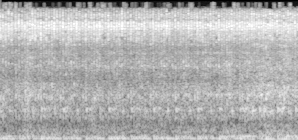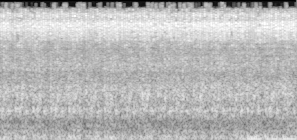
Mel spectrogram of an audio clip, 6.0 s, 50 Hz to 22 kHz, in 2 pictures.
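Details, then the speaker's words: 1VD-FTV diesel after full rebuild, car assembled and fully warmed up, undergoing a registration procedure; low, smooth, steady diesel rumble at idle with no knocking or uneven beats; healthy. "Автомобиль собран, полностью прогрет. Проходит процедуру прописки"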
